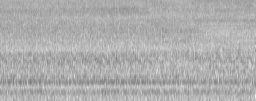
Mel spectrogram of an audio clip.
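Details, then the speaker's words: Copart salvage car with an inoperative odometer and dash lights, idling with the hood open: a steady, even hum with no knock or miss. It is a runner, and the radiator has coolant. "yes she is a she's a runner radiator looks like it's where it's supposed to be"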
